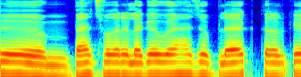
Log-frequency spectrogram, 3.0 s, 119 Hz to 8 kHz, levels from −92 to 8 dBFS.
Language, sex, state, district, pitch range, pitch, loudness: Hindi, male, Odisha, Malkangiri, 130-140 Hz, 135 Hz, -14 LUFS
